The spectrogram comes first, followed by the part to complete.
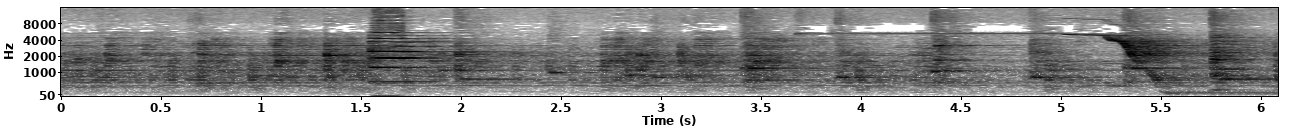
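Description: Free-improvised experimental music: guitar notes over electronically processed metal objects, with a loud bright ringing struck note about one and a half seconds in. Near the end a thin high held tone swoops steeply down in pitch and a low drone comes in.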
